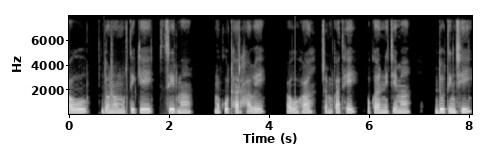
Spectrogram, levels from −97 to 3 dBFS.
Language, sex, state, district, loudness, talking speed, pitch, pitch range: Chhattisgarhi, female, Chhattisgarh, Jashpur, -19 LUFS, 165 wpm, 210 Hz, 200-215 Hz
